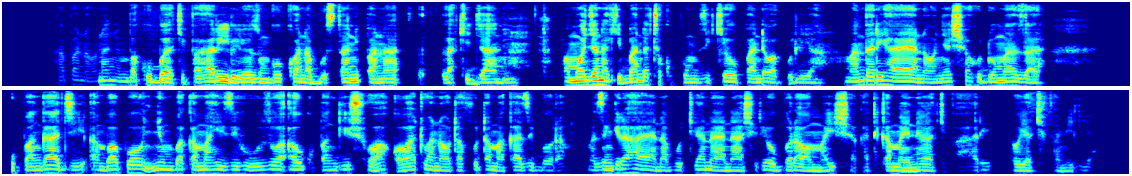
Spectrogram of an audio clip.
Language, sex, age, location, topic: Swahili, male, 18-24, Nairobi, finance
